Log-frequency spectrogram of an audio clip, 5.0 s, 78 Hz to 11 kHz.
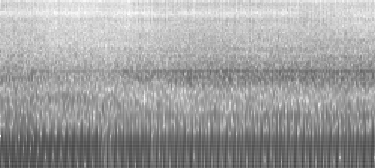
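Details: Husky generator revived after 5 years sitting with bad fuel and leaking tank, carburetor cleaned, new governor spring fitted, running outdoors near 61 Hz: steady, even drone holding one speed without hunting or surging; governor holding well, runs healthy.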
